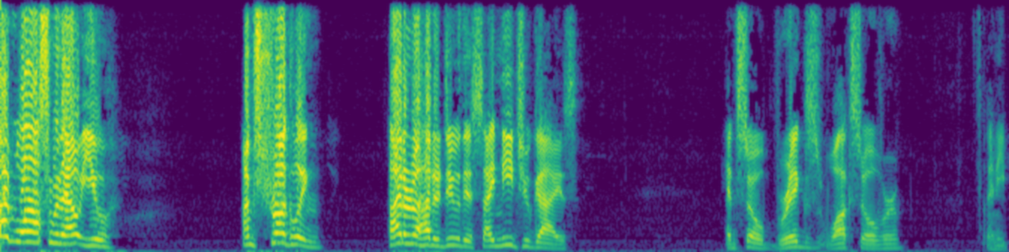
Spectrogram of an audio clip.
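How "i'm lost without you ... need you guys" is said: sudden, high, loud screaming outburst. Storyteller acting out a young man's outburst as someone leaves: retelling a scream. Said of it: "this poor virgin suddenly screams".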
